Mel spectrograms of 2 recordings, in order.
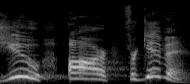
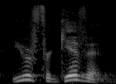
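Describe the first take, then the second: First: Higher, louder and slow, every word weighed; a ringing, deliberate pronouncement; emphatic declaration. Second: Softly, a touch quieter, gently; a hushed, tender release; tender forgiveness. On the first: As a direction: proclaim it so the whole room hears. Just looks in her eyes and says. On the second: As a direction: quietly reassure the weeping woman. Looks her in her teary eyes. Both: Retold or imitated.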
